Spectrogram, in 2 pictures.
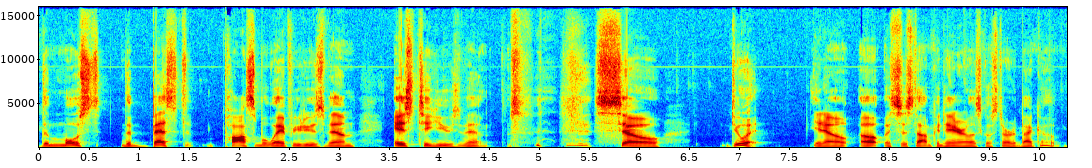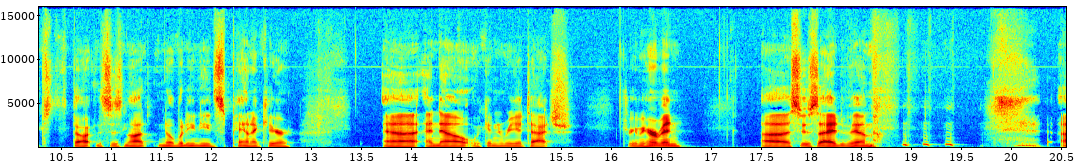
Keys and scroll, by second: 4.1 ctrl+[, 4.3-7.0 typing, 8.6-15.3 typing, 15.5 Return, 16.8-17.6 typing.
